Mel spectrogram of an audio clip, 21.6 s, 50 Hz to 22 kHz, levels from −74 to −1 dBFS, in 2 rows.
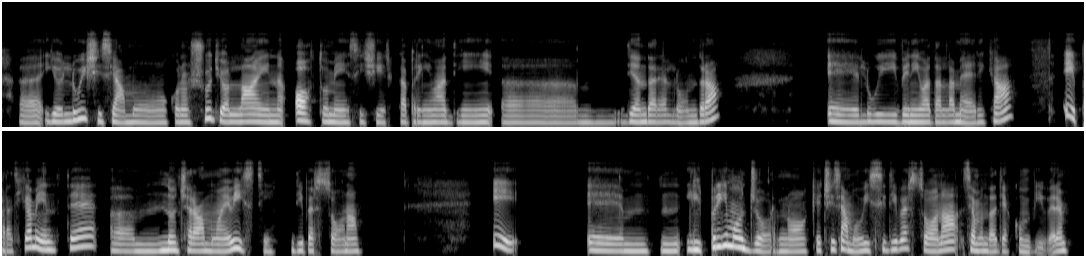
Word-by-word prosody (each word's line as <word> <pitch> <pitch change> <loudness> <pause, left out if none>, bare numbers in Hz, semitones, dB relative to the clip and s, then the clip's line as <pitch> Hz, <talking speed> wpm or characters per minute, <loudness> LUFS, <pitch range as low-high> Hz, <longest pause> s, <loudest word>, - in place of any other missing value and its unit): ehm, 170 -1 -3
io 195 -1 -1
e - - -1
lui 225 +8 +2
ci 200 -5 +1
siamo 170 -1 -1
conosciuti 185 +8 -1
online 185 -1 +3
8 200 -3 +5
mesi 175 -1 -2
circa 175 +1 -5
prima 175 0 -1
di 170 +1 -3
ehm, 165 -1 -6 0.4
di 185 +1 -2
andare 180 -1 +1
a 180 - -3
Londra, 175 - +1 1.1
e 180 -2 0
lui 185 0 -2
veniva 180 0 +1
dall'America, 175 - 0 0.5
e 275 - +3
praticamente, 260 - +1
uhm, 180 0 -1
non 205 0 +5
c'eravamo 185 -1 +2
mai 175 +2 +2
visti 220 -8 0
di 190 0 -4
persona. 175 -2 -1 1.3
E, 255 - +2 0.6
ehm, 180 -2 +1
uhm, 185 0 0
il 210 -2 +2
primo 290 -1 +6
giorno 175 -1 -1
che 195 - -4
ci 220 - -1
siamo 190 -4 +1
visti 195 +3 0
di 215 +2 -1
persona 210 -3 +2
siamo 200 -4 +1
andati 175 -1 -1
a 165 - -10
convivere. 165 +4 -3
180 Hz, 130 wpm, -24 LUFS, 175-195 Hz, 1.3 s, primo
